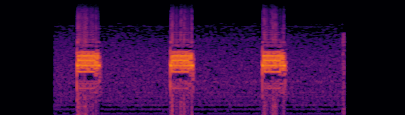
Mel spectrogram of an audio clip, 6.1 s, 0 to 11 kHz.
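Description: Emergency Alert System end-of-message data burst, sent three times: three short, harsh electronic screeches about 1.4 s apart over a faint hiss. They mark the end of the tornado warning broadcast.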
